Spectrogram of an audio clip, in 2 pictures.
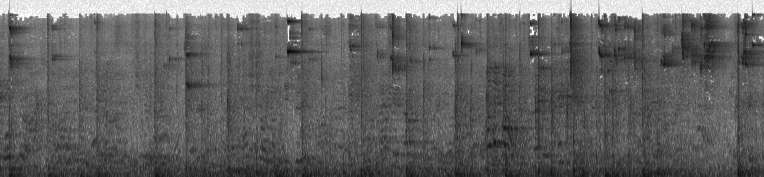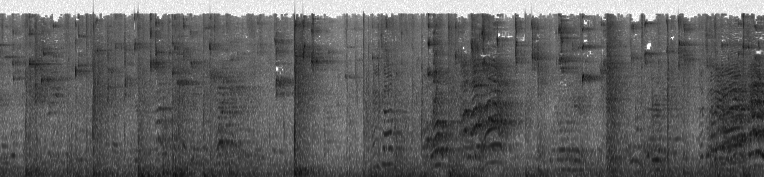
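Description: Basketball being dribbled and bouncing on a wooden gym floor, with sharp repeated thuds, short high sneaker squeaks and indistinct voices calling. The sound echoes around a large hall, and the voices rise about three-quarters of the way through.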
